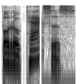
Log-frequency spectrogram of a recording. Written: phototaxis

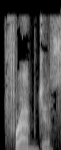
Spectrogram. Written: frabjously

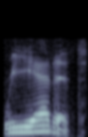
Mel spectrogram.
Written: reedit

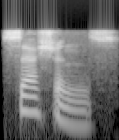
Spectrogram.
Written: Sessions

